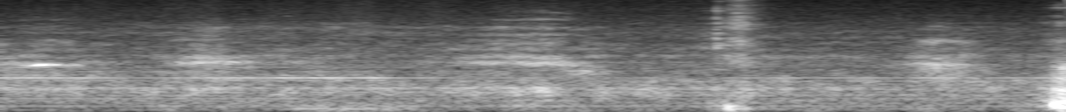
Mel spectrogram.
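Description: Quiet room noise with a steady thin tone that fades out about halfway, faint murmured voice sounds, and one sharp click a little after halfway.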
